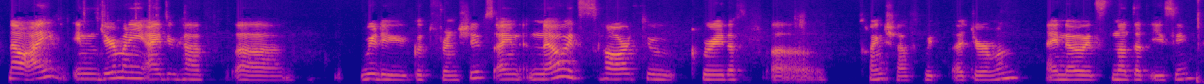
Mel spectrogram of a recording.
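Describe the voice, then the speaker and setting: Young woman with a bright, forceful voice. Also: medium pitch, poor audio. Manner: informal, peppered with "like". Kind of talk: casual personal conversation.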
